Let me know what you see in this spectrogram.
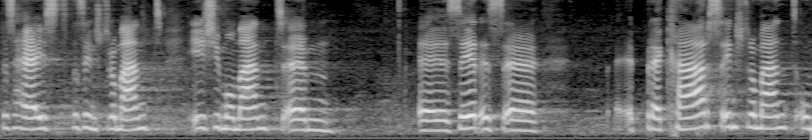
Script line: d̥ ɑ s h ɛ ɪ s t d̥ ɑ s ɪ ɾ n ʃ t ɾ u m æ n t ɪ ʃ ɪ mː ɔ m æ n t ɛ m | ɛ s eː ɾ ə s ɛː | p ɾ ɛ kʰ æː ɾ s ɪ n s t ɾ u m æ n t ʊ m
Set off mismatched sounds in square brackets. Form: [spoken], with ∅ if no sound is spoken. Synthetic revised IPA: d̥ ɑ s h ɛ ɪ s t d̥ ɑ s ɪ [∅] n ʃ t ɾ u m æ n t ɪ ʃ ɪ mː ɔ m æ n t ɛ m | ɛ s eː ɾ ə s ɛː | p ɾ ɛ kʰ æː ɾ s ɪ n [ʃ] t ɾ u m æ n t ʊ [n]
